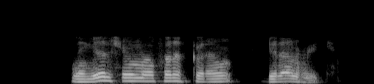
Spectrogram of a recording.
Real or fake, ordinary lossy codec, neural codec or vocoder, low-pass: fake; Opus, 64 kbps; codec, 44.1 kHz, 2.6 kbps, DAC; 3.6 kHz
